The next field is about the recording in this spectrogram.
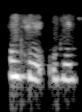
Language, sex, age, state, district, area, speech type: Hindi, female, 18-30, Madhya Pradesh, Balaghat, rural, conversation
